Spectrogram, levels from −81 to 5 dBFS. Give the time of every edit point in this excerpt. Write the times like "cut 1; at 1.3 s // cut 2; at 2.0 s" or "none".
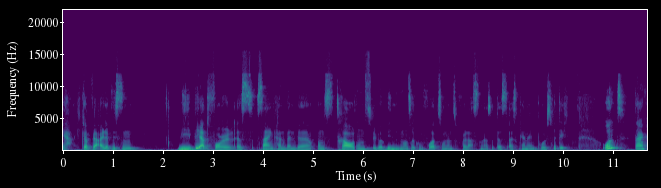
cut 1; at 5.8 s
